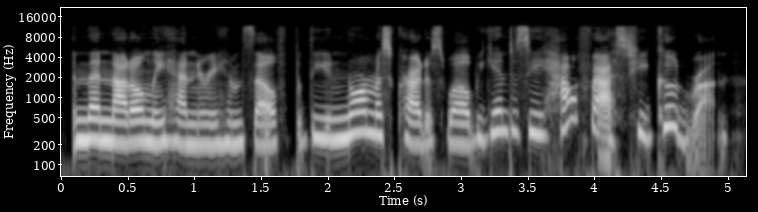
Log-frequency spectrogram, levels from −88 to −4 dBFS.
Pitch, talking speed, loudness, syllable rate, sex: 245 Hz, 235 wpm, -23 LUFS, 5.5 syllables/s, female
